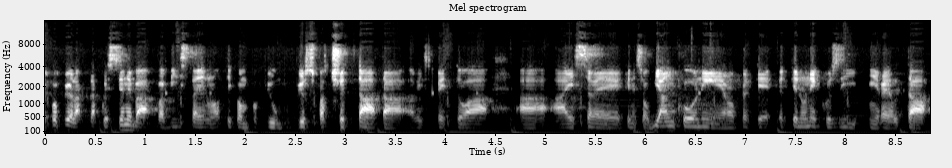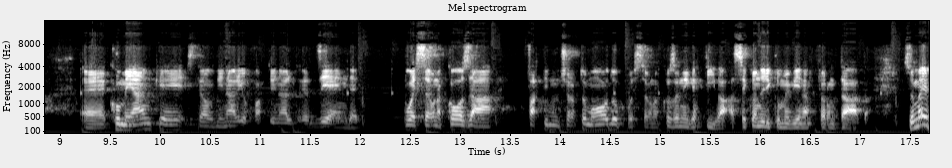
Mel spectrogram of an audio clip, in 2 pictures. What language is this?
Italian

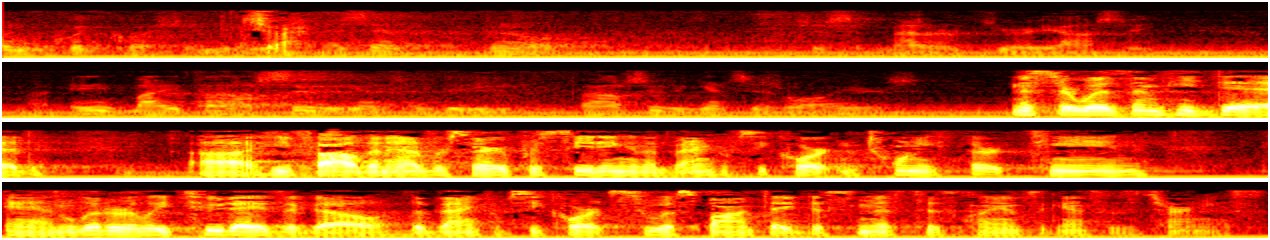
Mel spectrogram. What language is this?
English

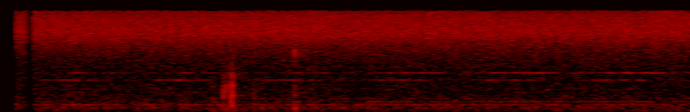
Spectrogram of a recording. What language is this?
Urdu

